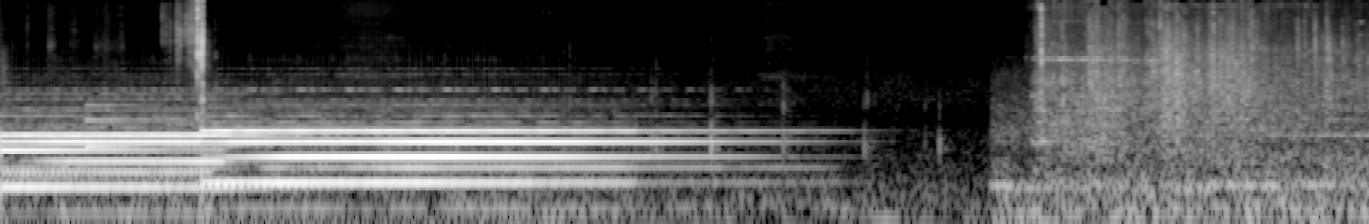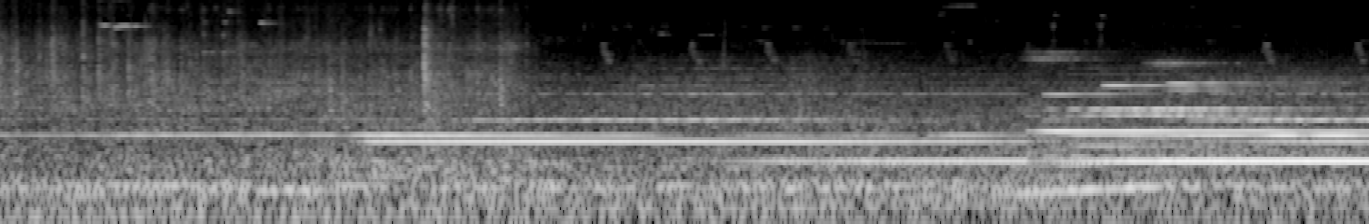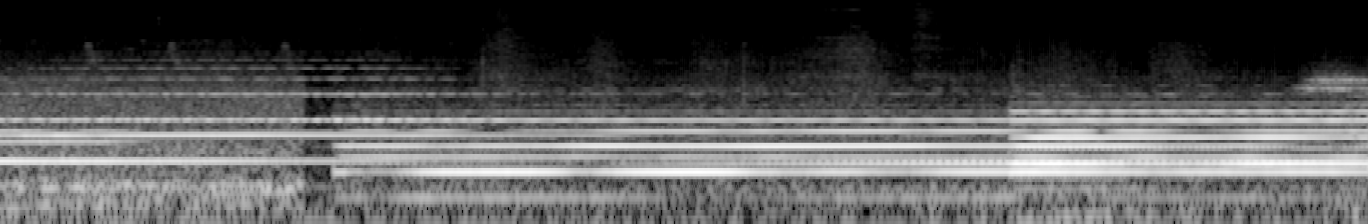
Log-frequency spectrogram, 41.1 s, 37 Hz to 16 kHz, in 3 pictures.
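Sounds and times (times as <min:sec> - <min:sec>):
garage door rolling open: 0:09.9 - 0:34.6
ambient drone with bell-like ring: 0:14.6 - 0:41.0.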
